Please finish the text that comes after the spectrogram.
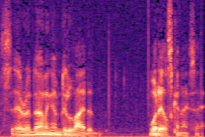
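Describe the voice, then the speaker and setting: An actor playing a smooth-talking, two-faced gigolo dancer in a 1940s radio drama. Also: male voice, a bass voice, normal speed, fairly bright tone, full character voice. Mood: syrupy, romantic. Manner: syrupy with his mark, gruff and irritable otherwise. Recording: noisy vintage radio drama recording.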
